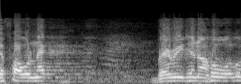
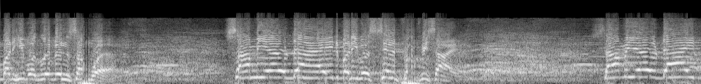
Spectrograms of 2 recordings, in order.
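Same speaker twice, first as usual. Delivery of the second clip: full-force preaching; 8 semitones higher than usual. Acted. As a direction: preach it out hard to the church.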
